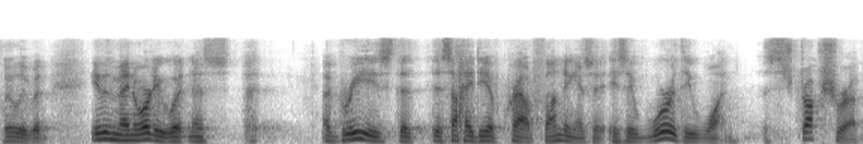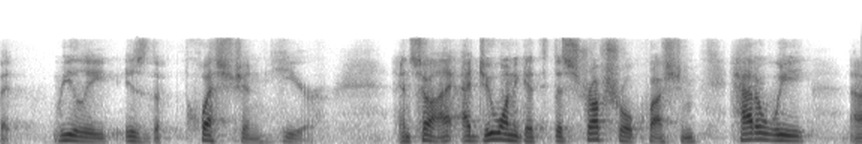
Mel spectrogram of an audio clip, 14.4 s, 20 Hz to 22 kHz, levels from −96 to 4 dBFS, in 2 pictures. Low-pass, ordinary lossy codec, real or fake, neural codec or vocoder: 7.2 kHz; AAC, 32 kbps; fake; codec, 16 kHz in and 24 kHz out, 0.6 kbps, FocalCodec, streaming, 2048 codes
